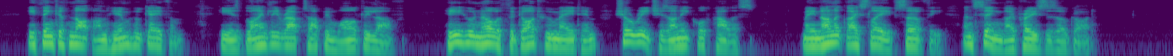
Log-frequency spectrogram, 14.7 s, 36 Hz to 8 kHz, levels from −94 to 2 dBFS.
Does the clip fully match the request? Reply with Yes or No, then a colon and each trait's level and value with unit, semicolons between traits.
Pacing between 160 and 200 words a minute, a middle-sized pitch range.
Yes: average, 170 wpm; average, 4.7 semitones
